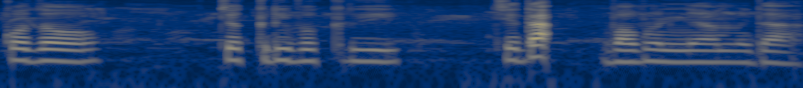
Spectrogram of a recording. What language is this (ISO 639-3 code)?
sat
